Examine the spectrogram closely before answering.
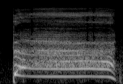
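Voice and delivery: loud high squawking animal cry; dolphin call. Real, not acted. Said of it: "I sound like a fucking turkey".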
